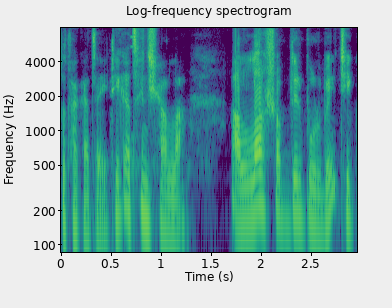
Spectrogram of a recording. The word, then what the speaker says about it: আল্লাহ: পূর্বে এখানে জবর রয়েছে তাহলে এখানে আমরা মোটা করে পড়বো যেমন আল্লাহ ল এখানে একদম সোজা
